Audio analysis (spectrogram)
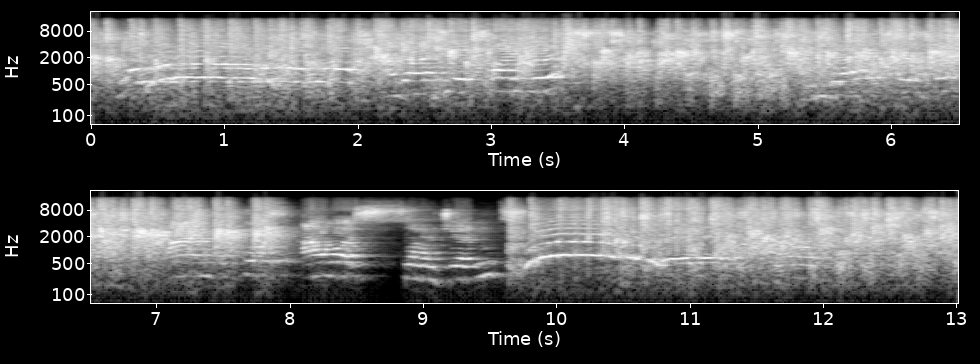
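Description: Audience applause at a humorous speech contest, loud sustained clapping from a crowd that briefly dips and resumes, with someone speaking over it.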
